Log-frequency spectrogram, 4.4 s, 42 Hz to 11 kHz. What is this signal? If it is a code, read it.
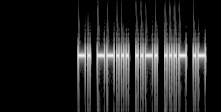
Morse code, heard as a keyed tone, about 25 wpm, 700 Hz. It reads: N7FVA
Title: USA Call Signs - 5 Characters - Repeated 2x - 25wpm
